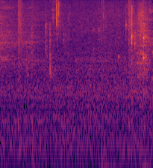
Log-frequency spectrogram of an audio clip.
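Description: Faint, sticky eating sounds: natto (fermented soybeans) being chewed and scooped from a small bowl with chopsticks, with a few light clicks.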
